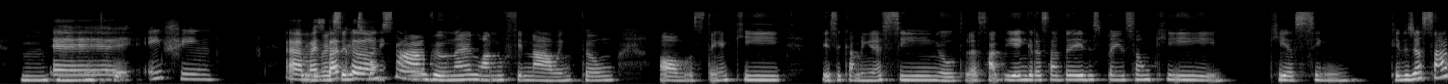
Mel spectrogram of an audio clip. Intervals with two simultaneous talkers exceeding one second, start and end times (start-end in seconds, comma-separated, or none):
3.0-4.3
